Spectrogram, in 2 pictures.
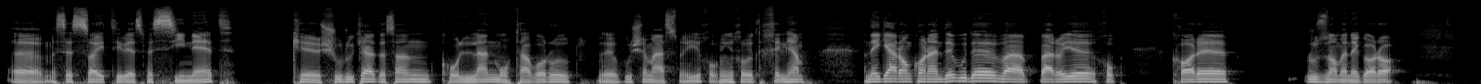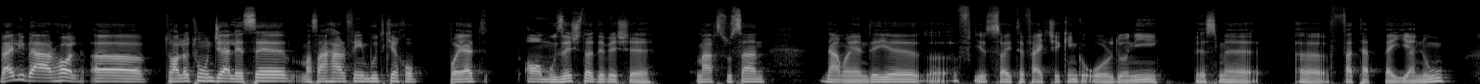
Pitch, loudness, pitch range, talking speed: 115 Hz, -26 LUFS, 105-135 Hz, 115 wpm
